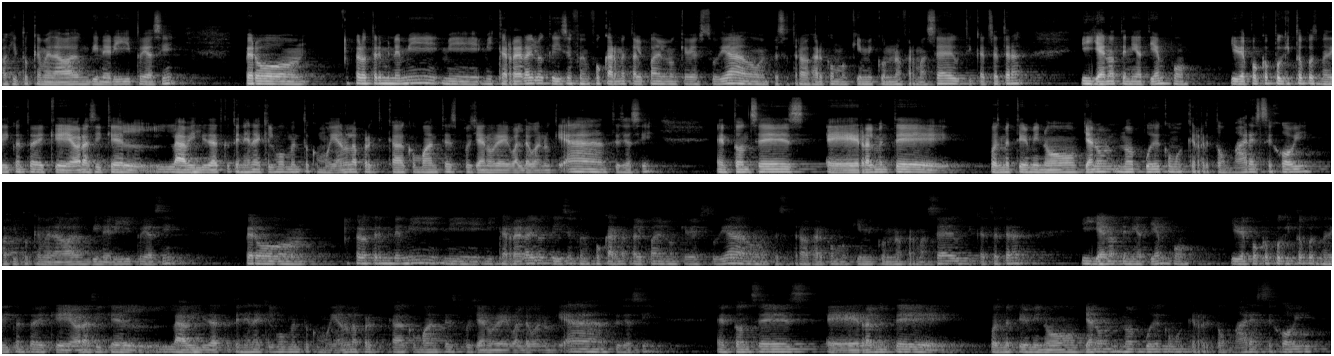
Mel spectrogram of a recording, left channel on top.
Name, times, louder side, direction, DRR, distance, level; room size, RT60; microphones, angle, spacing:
voice 1, 0.0-1.8 2.4-3.0 3.4-11.9 12.3-19.8 20.4-22.8 23.2-26.4, left 8 dB, 80° left, 15 dB, 0.3 m, -27 dB
6.1 x 4.9 x 5.7 m, 1.1 s
head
